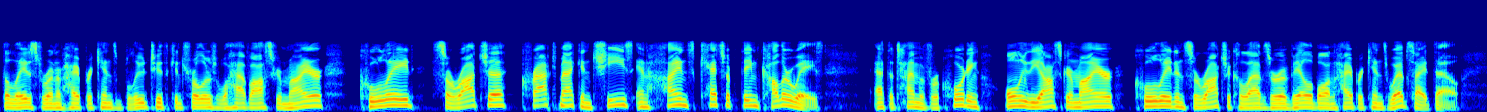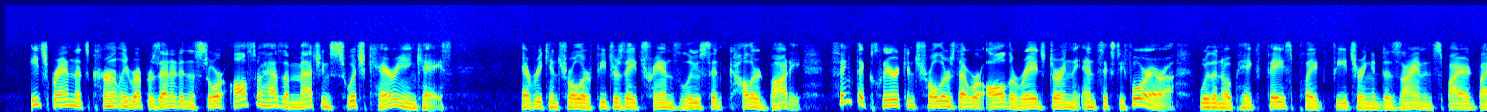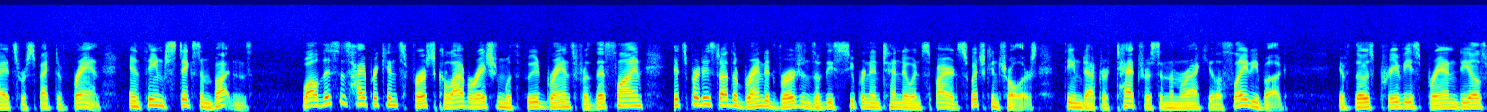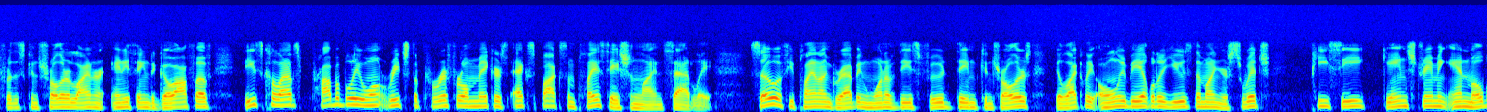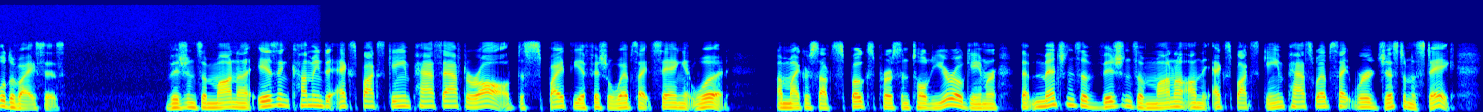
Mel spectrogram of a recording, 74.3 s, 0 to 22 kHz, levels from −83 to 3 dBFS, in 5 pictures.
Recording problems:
high frequencies cut off; noticeable; nothing above 5 kHz
hiss; faint; from 15 s to 1:03; 25 dB below the speech

